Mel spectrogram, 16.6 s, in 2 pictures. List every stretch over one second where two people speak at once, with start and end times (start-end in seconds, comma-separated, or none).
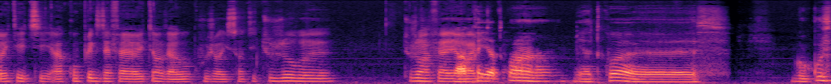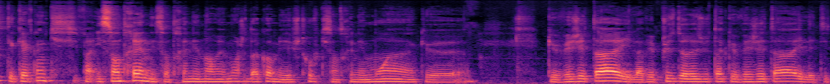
none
